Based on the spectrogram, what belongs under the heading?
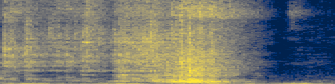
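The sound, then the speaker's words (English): Gold coins (doubloons, guineas and pieces of eight) clink and jingle together in a canvas bag as they are sorted, a short burst of bright chiming rattles rising to a busier shake in the middle before settling, with no voices present. “looking like paper in a canvas bag that gave forth a touch of jingle of gold.”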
